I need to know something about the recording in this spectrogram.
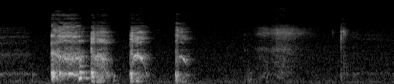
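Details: Four harsh, throaty coughs in a quick run, then a sniff, from a person who is sick with a sore throat and whole-body aches.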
